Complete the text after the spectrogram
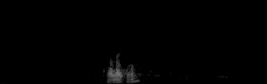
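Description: A man speaks loudly and briefly into a microphone.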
